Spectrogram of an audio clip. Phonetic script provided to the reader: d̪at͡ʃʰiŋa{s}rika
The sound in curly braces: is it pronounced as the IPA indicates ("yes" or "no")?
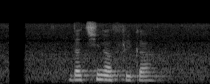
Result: no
